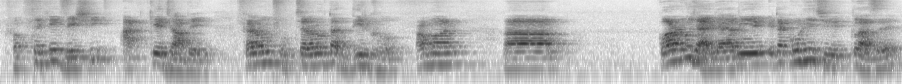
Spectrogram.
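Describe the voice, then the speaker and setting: A man with a high voice teaches a children's phonics lesson, chanting letter sounds slowly and repeating them. He sounds far from the microphone, in a strongly echoing room.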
